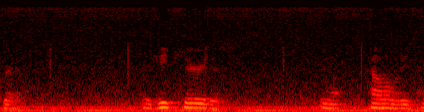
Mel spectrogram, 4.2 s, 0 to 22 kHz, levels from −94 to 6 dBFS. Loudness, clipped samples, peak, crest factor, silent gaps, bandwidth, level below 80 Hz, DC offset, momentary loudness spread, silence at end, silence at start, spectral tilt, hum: -48 LUFS; under 0.1%; -28 dBFS; 18 dB; none; 16.5 kHz; -56 dBFS; under 0.1%; 14 LU; 0 s; 0 s; -8 dB/octave; 60 Hz at -60 dBFS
